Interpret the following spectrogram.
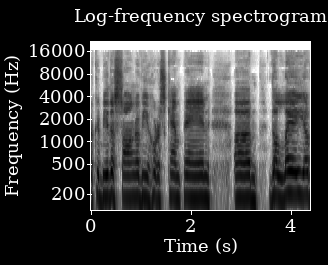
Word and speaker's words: Igor: nerve to tackle and that's the tale of ehor campaign or eigor if you're pronouncing it like Americans do and it's an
